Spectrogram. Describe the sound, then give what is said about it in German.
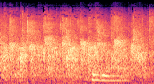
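Applause from an audience after a conference talk about community networking: steady, dense clapping with a brief voice heard partway through. “Bitte einen großen Applaus”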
